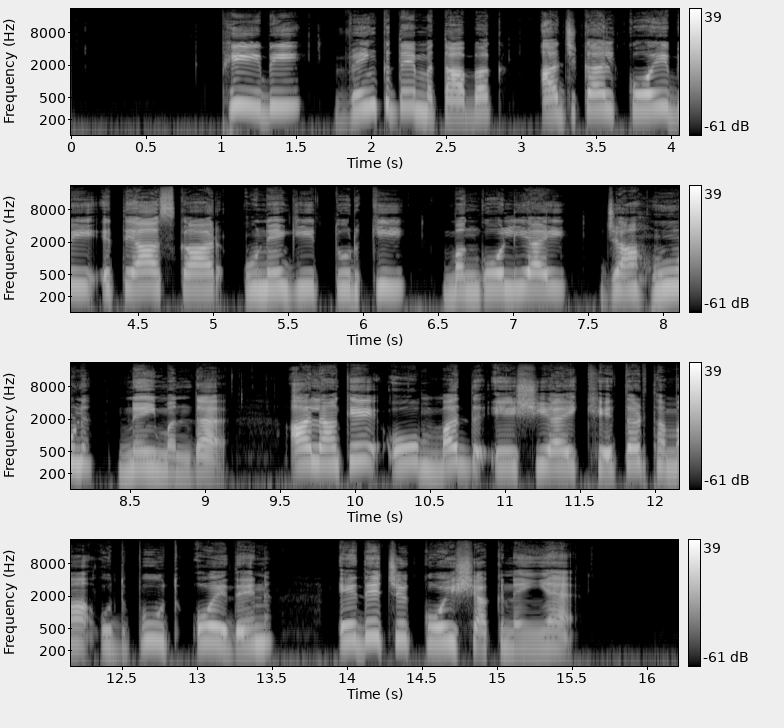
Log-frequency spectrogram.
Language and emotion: Dogri, neutral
